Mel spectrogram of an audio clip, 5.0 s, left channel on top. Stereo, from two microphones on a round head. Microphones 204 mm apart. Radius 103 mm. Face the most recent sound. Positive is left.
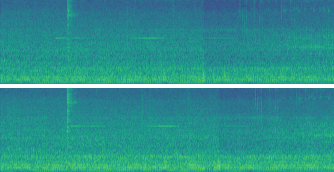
turn(degrees=-60)  # may be behind; listen again after turning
